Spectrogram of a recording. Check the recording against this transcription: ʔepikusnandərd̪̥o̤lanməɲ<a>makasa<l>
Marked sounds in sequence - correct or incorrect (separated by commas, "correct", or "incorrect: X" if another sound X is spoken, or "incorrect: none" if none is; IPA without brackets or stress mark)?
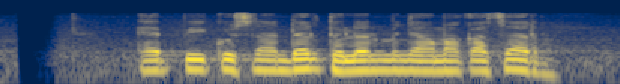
correct, incorrect: r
